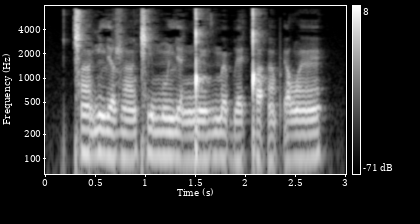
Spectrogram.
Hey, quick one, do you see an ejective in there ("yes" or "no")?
yes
